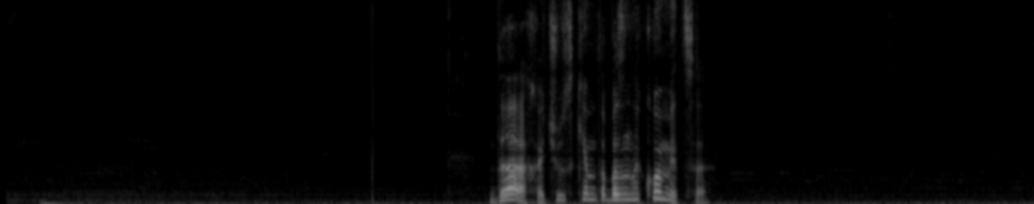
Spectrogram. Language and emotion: Russian, positive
